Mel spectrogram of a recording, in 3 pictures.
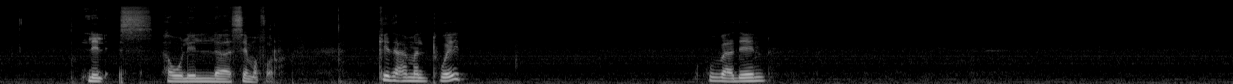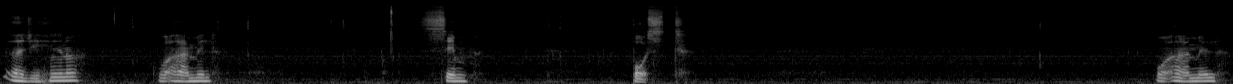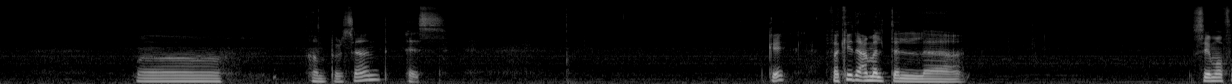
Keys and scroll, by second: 0.7 s, 2.7 Right, 3.3 ;, 8.9 Down, 9.1 Down, 9.5 Down, 9.7 Down, 11.5 Down, 13.5 Return, 14.6-19.3 typing, 22.4 typing, 23.9-24.9 typing, 27.6 &, 28.0 s, 29.7 Right, 30.3 ;.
